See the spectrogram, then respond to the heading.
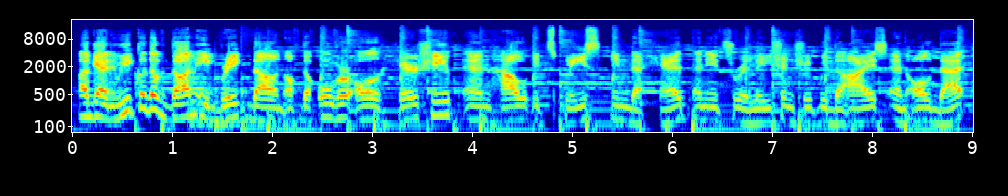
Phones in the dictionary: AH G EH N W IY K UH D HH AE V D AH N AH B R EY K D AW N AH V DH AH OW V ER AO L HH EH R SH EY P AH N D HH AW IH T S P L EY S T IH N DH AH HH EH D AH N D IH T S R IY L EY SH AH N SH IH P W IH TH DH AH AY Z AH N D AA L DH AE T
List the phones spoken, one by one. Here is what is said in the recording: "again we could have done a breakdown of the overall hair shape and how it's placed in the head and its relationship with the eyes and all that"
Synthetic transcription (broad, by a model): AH G EH N W IY K UH D HH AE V D AH N AH B R EY K D AW N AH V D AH OW V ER AO L HH EH R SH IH P AH N D HH AW IH T S P L EY S T IH N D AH HH EH D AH N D IH T S R IY L EY SH AH N SH IH P W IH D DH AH AY S AH N D AA L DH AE T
